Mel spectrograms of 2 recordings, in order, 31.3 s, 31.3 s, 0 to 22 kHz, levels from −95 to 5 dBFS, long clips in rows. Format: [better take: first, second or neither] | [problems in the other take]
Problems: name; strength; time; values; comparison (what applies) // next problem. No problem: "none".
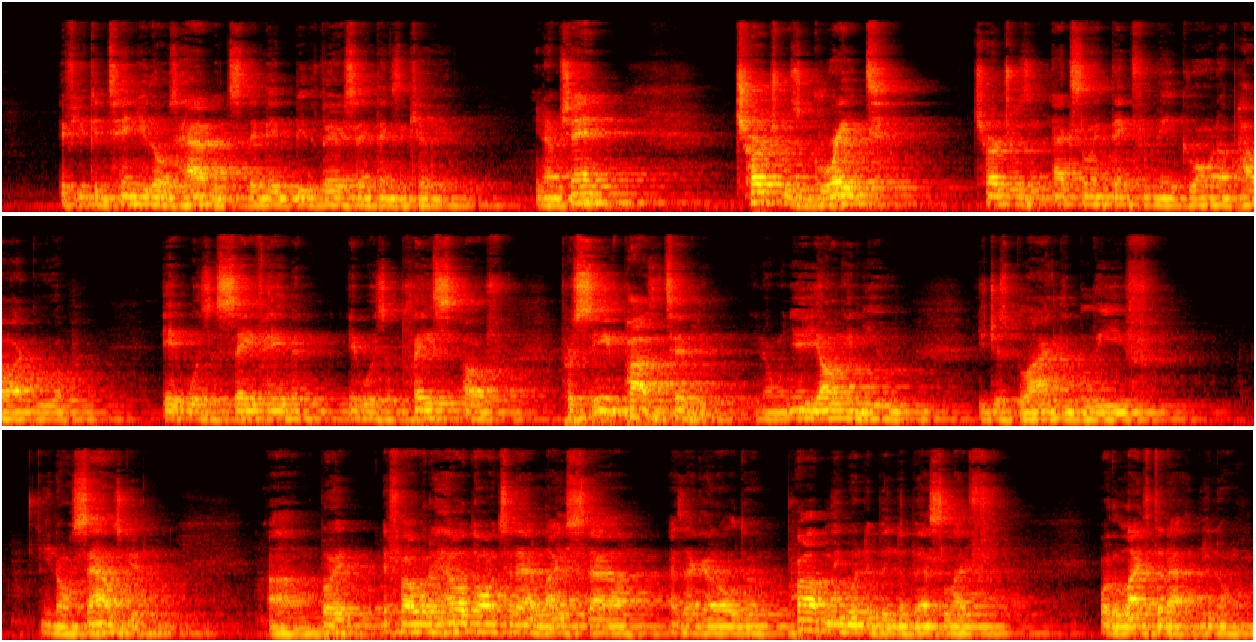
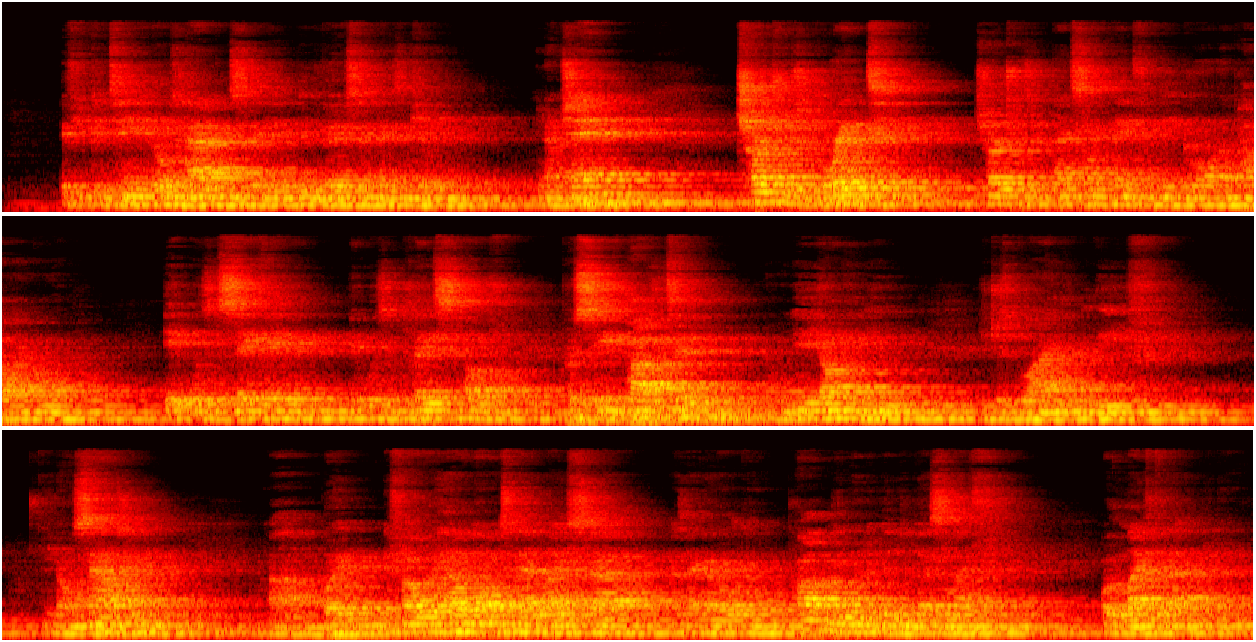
first | room echo; strong; dies away in 3 s; slight in the first // off-mic speech; far; somewhat distant in the first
